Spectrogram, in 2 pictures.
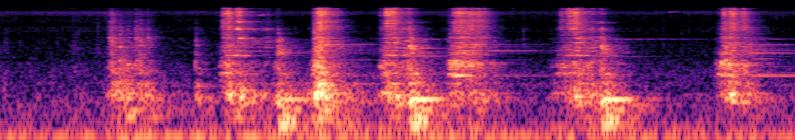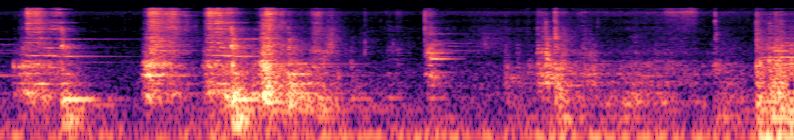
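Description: Steel drawer slides of a US General tool cart being worked by hand, metal scraping and clicking against metal. A quick, irregular run of short strokes, some with a faint metallic ring, starting about half a second in.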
